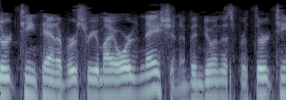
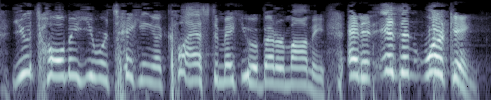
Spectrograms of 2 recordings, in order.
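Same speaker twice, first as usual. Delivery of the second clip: put-on very high, shrill, very loud child's scream; 12 semitones higher, 13 dB louder than usual. Retelling a story of a six-year-old's tantrum at church: imitating a child screaming. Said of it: "screams out at the top of her lungs".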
